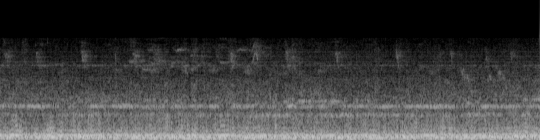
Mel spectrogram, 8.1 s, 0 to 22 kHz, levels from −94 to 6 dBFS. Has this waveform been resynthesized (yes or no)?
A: yes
